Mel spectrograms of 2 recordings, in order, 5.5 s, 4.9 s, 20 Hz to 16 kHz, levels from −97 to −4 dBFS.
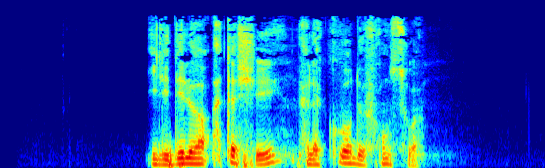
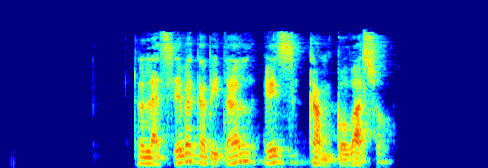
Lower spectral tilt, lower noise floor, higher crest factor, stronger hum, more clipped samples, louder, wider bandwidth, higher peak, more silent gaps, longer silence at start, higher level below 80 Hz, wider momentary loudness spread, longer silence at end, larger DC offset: first, -6 dB/octave vs -3.5 dB/octave; second, -85 dBFS vs under -90 dBFS; about the same, 20 dB vs 24 dB; neither; neither; first, -20 LUFS vs -24 LUFS; first, 11.5 kHz vs 8.6 kHz; about the same, -2 dBFS vs -4 dBFS; neither; about the same, 1.5 s vs 1.4 s; first, -42 dBFS vs -68 dBFS; first, 13 LU vs 4 LU; first, 1.25 s vs 1 s; neither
